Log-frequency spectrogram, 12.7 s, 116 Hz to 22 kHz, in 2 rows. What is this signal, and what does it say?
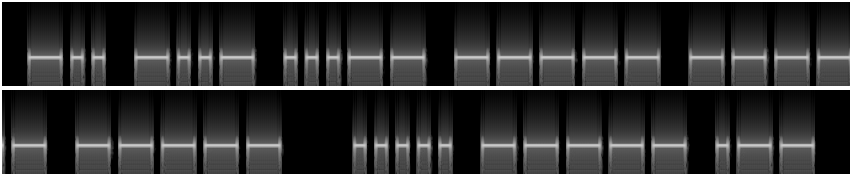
Morse code, heard as a keyed tone, about 15 wpm, 700 Hz. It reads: DX3000 50W
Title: Practice QSO - Exchange 2 - Info - 15wpm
